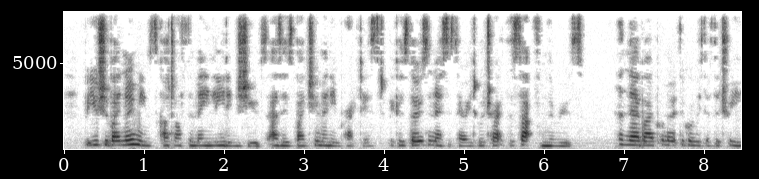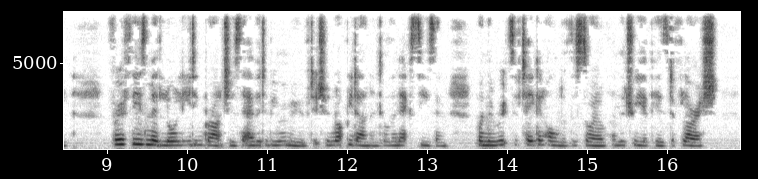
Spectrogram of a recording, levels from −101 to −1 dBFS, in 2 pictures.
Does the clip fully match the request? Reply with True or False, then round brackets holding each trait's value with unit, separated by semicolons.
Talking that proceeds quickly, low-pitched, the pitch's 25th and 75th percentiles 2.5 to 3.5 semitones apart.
False (260 wpm; 225 Hz; 2.8 semitones)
